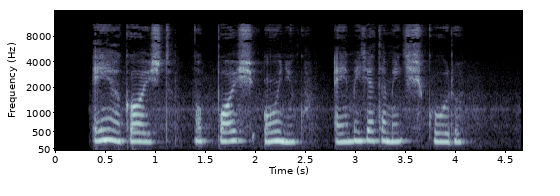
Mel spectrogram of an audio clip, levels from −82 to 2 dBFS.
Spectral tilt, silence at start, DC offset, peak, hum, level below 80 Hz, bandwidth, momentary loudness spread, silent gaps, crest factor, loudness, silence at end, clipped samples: -4 dB/octave; 0.35 s; under 0.1%; -2 dBFS; none; -64 dBFS; 11.5 kHz; 10 LU; none; 18 dB; -20 LUFS; 0.55 s; under 0.1%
